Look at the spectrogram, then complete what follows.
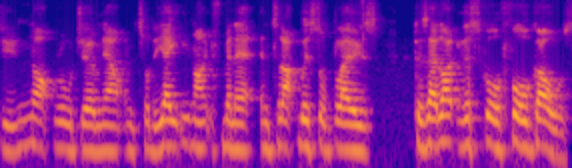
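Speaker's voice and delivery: ordinary talk, nothing marked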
